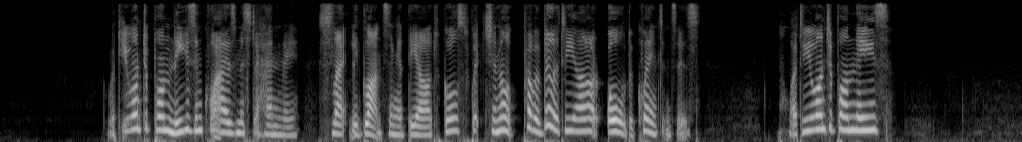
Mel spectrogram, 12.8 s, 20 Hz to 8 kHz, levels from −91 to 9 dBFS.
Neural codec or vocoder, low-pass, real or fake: codec, 16 kHz in and 24 kHz out, 1.1 kbps, FireRedTTS-2 codec; 7.2 kHz; fake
